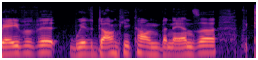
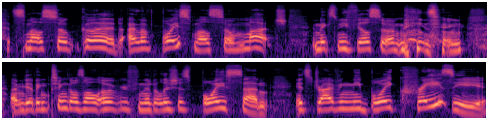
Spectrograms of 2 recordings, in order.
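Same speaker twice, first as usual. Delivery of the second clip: put-on high, dreamy boy-crazy swoon; swooning read; 7 semitones higher than usual. Reading a fan message aloud as a swooning girl, high. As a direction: gush over the boy scent, pitched up. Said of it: "I should have done an angry read".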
